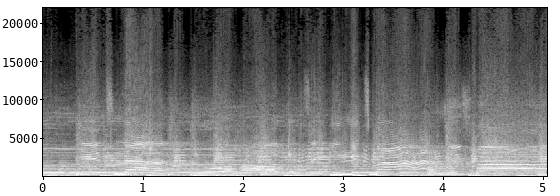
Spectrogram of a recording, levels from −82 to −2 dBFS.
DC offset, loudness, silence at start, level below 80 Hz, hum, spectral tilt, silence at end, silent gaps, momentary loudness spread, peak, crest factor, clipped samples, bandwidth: under 0.1%; -5 LUFS; 0 s; -22 dBFS; none; -4.5 dB/octave; 0 s; none; 3 LU; 0 dBFS; 6 dB; 5%; over 20 kHz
